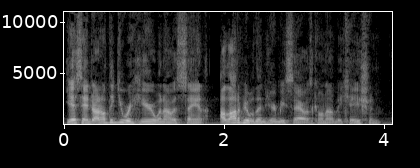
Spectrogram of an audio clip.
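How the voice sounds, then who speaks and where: Speaking very fast and expressively in a mid-range, fairly bright voice, a young man chats casually while streaming a game, using crude slang and heavy swearing in a frat-bro manner.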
